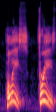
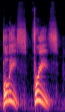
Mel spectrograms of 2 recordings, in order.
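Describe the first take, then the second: First: High, loud barked command; police yell. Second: High, loud command to freeze; police shout. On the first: Big policeman orders the suspect, loud yell. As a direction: roar the order across the clearing. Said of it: "the big policeman yelled". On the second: Officer confronts the armed man, loud shout. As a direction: bark the order at the gunman. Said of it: "I heard Jacob shout". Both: A narrator's reading.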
